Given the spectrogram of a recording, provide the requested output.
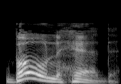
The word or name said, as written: bonehead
